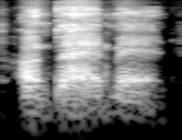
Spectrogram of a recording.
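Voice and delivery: whispery vigilante voice; whispered Batman impression. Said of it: "so it's Batman".

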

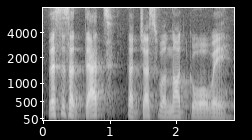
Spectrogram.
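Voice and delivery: ordinary delivery

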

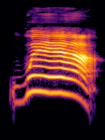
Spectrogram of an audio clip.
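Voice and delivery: put-on high, loud crying-baby yell; baby's wail. A narrator's reading. Baby ghost wails once more.

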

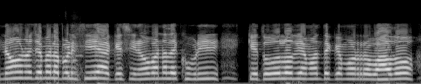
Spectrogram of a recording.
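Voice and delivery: loud, high, urgent objection; alarmed pleading. Pretend. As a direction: talk them out of it in a panic. Fears police will find the theft.

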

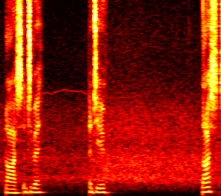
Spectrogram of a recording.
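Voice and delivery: normal talking voice

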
